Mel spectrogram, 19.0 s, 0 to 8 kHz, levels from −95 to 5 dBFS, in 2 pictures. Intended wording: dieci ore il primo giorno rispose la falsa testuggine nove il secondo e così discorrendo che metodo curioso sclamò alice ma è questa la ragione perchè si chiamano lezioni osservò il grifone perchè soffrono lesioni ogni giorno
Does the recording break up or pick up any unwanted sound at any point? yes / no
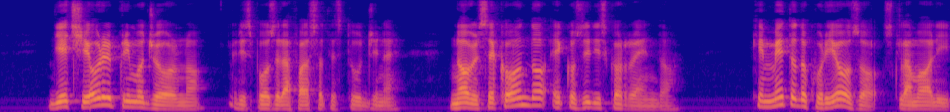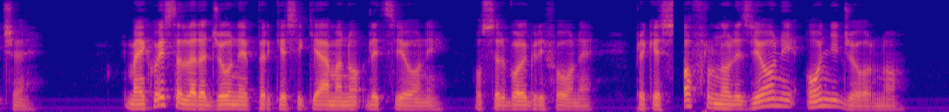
yes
